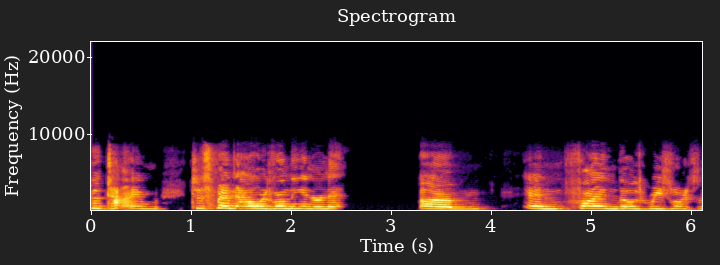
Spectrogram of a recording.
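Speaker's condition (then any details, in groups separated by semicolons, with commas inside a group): Cerebral palsy; spastic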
